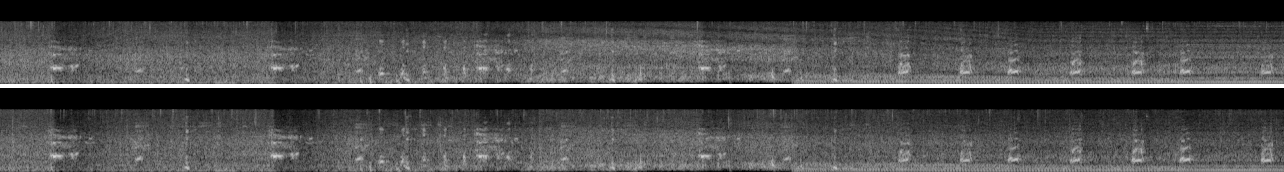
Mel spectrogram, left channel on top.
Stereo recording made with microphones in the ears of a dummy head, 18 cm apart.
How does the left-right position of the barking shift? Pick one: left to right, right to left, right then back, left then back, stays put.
left then back.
